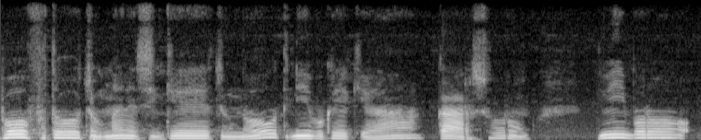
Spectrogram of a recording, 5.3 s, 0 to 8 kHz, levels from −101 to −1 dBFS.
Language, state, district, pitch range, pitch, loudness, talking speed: Kokborok, Tripura, West Tripura, 130-165 Hz, 140 Hz, -18 LUFS, 180 wpm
